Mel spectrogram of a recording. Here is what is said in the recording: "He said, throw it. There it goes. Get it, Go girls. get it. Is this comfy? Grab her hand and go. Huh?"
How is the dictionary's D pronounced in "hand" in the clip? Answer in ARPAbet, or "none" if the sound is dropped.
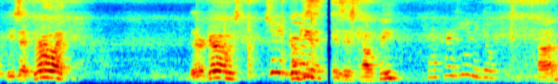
none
